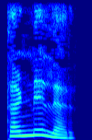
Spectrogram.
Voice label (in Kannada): "ತಣ್ಣೆಲರ್", Kannada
